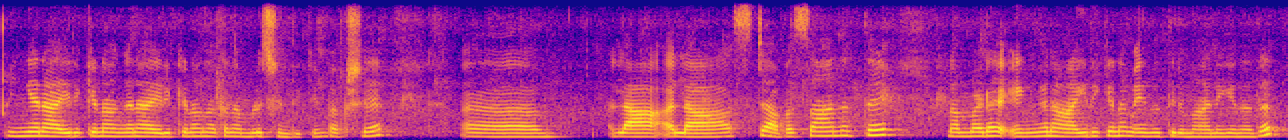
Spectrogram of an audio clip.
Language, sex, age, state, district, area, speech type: Malayalam, female, 18-30, Kerala, Pathanamthitta, rural, spontaneous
